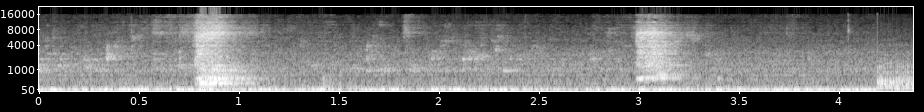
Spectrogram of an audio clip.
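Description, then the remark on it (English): A sound machine plays a running water sound: steady running water hisses throughout, with two brief louder splashing surges about two seconds apart and no voices. “Simply hook up to child under 6 or psychopath and wait for the running water sound.”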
